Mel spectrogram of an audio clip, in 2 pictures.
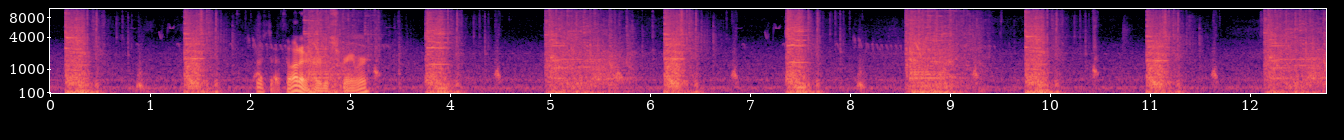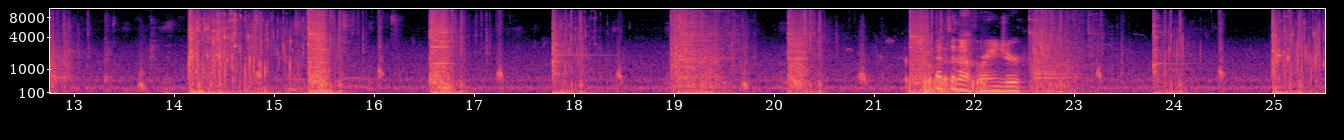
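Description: A pickaxe strikes rock again and again, with sharp cracks.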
